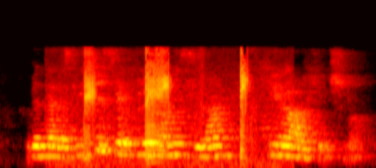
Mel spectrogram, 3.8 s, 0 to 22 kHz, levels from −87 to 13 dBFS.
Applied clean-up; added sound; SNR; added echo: none; Fart; 1 dB; reverberation time 0.6 s.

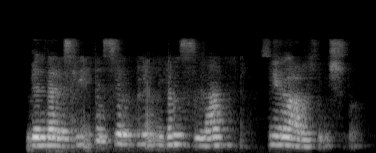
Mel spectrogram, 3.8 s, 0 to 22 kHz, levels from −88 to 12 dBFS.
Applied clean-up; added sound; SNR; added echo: neural mask model DeepFilterNet 3.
